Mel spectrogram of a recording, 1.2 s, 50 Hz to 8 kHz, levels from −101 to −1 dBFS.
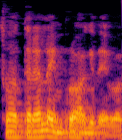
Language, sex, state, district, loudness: Kannada, male, Karnataka, Shimoga, -19 LUFS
